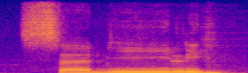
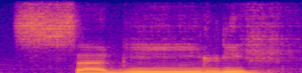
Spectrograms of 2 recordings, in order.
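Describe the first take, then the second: First: The kasrah vowel is a clear 'ee' sound. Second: The kasrah vowel is a clear 'ee' sound.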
